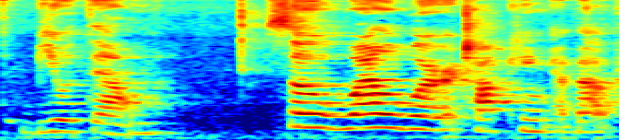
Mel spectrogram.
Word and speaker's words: Biotherm: a lot of you are familiar with is biotherm which is actually pronounced Butte them so while we're talking about French skin care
